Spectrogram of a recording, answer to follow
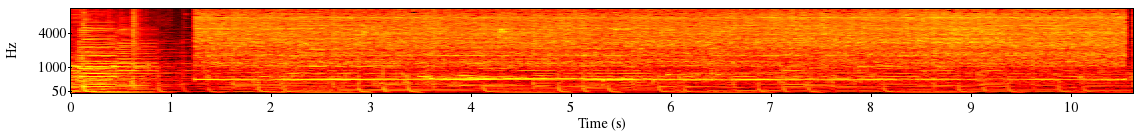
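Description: Guitar music cuts off about a second in. An electric vacuum cleaner then runs steadily, a continuous rushing hiss with a steady whine.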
